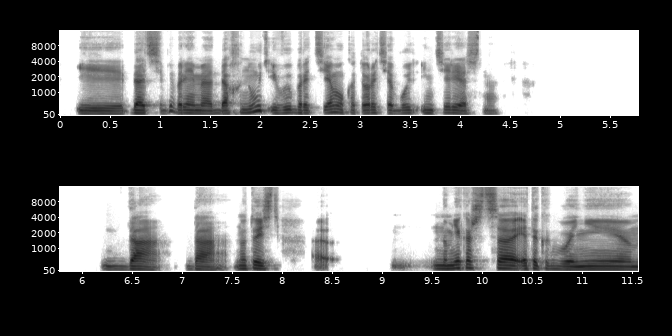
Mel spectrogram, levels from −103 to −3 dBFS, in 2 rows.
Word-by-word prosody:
и 105 Hz, -2 st, -2 dB
дать 110 Hz, -2 st, +4 dB
себе 110 Hz, -1 st, -6 dB
время 115 Hz, -3 st, 0 dB
отдохнуть 125 Hz, -, -2 dB
и 115 Hz, -, -4 dB
выбрать 120 Hz, -1 st, -3 dB
тему, 130 Hz, +4 st, -2 dB
которая 115 Hz, +1 st, -4 dB
те 120 Hz, -, -5 dB
будет 115 Hz, +2 st, -7 dB
интересна. 110 Hz, -3 st, -5 dB, 1.8 s
Да. 110 Hz, -3 st, 0 dB, 0.2 s
Да, 110 Hz, -3 st, -1 dB
ну 125 Hz, 0 st, -2 dB
то 140 Hz, -, +2 dB
есть, 125 Hz, +1 st, 0 dB, 0.3 s
а, -, -, -11 dB, 0.7 s
м, -, -, -18 dB, 0.2 s
ну 130 Hz, -1 st, 0 dB
мне 145 Hz, +3 st, +4 dB
кажется, 150 Hz, -1 st, +1 dB
это, 125 Hz, +2 st, +3 dB
как 125 Hz, -3 st, -7 dB
бы 110 Hz, -1 st, +3 dB
не 110 Hz, 0 st, +3 dB
115 Hz, 135 wpm, -22 LUFS, 110-125 Hz, 1.8 s, дать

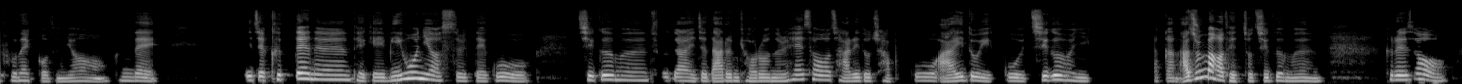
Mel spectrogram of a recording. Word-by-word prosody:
보냈거든요. 145 Hz, -3 st, -5 dB
근데 170 Hz, -4 st, -3 dB, 0.9 s
이제 195 Hz, -1 st, +2 dB
그때는 225 Hz, 0 st, +3 dB
되게 165 Hz, -2 st, -1 dB
미혼이었을 195 Hz, -, +3 dB
때고 150 Hz, -1 st, -2 dB, 0.4 s
지금은 200 Hz, -2 st, +1 dB
2 170 Hz, -3 st, -12 dB
다 170 Hz, -2 st, -1 dB
이제 155 Hz, +1 st, -2 dB
나름 150 Hz, +3 st, 0 dB
결혼을 155 Hz, 0 st, -1 dB
해서 225 Hz, -2 st, -1 dB
자리도 160 Hz, -4 st, -2 dB
잡고 165 Hz, +3 st, -7 dB
아이도 175 Hz, +4 st, +1 dB
있고 150 Hz, +1 st, -3 dB
지금은 195 Hz, 0 st, +2 dB
이 150 Hz, 0 st, -4 dB, 0.6 s
약간 155 Hz, -2 st, -6 dB
아줌마가 290 Hz, -, +6 dB
됐죠 150 Hz, -2 st, -2 dB
지금은. 155 Hz, -2 st, -2 dB, 0.6 s
그래서 210 Hz, -5 st, +1 dB
170 Hz, 255 characters per minute, -24 LUFS, 155-205 Hz, 0.9 s, 아줌마가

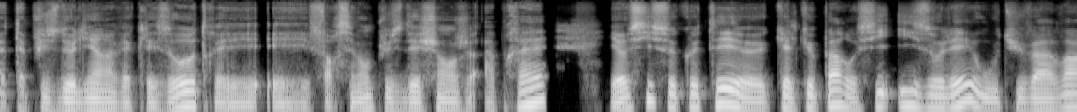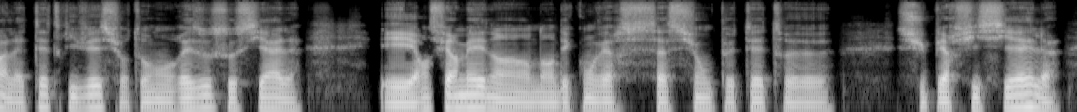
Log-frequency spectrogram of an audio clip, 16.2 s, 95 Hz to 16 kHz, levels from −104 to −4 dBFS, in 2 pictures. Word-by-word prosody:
as -, -, -6 dB
tu -, -, -6 dB
as -, -, -14 dB
plus 90 Hz, -2 st, -3 dB
de 90 Hz, -1 st, +3 dB
liens 90 Hz, +1 st, +2 dB
avec 75 Hz, -2 st, -4 dB
les 75 Hz, +2 st, -2 dB
autres 120 Hz, -3 st, +3 dB
et 75 Hz, -1 st, -2 dB
et 75 Hz, +1 st, -4 dB
forcément 85 Hz, +5 st, -1 dB
plus 90 Hz, -4 st, -4 dB
d'échanges. 85 Hz, +1 st, 0 dB
Après 130 Hz, -, 0 dB, 0.5 s
il -, -, +1 dB
y -, -, +7 dB
a 85 Hz, -, +6 dB
aussi 105 Hz, -, +4 dB
ce 125 Hz, -, +2 dB
côté, 120 Hz, +7 st, +3 dB
heu, 85 Hz, -3 st, +2 dB
quelque 100 Hz, +3 st, -1 dB
part 130 Hz, +4 st, +3 dB
aussi 95 Hz, +6 st, -1 dB
isolé 115 Hz, -, +2 dB
où 95 Hz, -, -2 dB
tu 90 Hz, -, -6 dB
vas 90 Hz, 0 st, +1 dB
avoir 110 Hz, +3 st, +1 dB
la 85 Hz, -2 st, -3 dB
tête 110 Hz, +4 st, -5 dB
rivée 105 Hz, +2 st, -1 dB
sur 80 Hz, -7 st, -4 dB
ton 85 Hz, 0 st, -3 dB
réseau 95 Hz, +4 st, 0 dB
social 90 Hz, -2 st, -1 dB, 0.6 s
et 75 Hz, 0 st, +3 dB
enfermé 105 Hz, +4 st, +3 dB
dans 85 Hz, -4 st, 0 dB
dans 80 Hz, 0 st, -2 dB
des 80 Hz, +1 st, -3 dB
conversations 85 Hz, +1 st, -2 dB
peut-être, 85 Hz, 0 st, -5 dB
heu, 75 Hz, +1 st, -4 dB, 0.5 s
superficielles 100 Hz, -1 st, +1 dB
90 Hz, 170 wpm, -25 LUFS, 80-105 Hz, 0.6 s, y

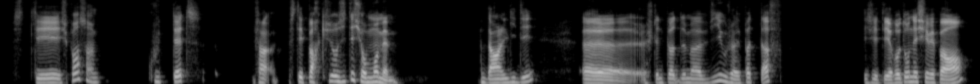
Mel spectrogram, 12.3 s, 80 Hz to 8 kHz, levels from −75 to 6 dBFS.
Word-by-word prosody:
C'était, 145 Hz, 0 st, 0 dB
je 135 Hz, -, -10 dB
pense, 245 Hz, +3 st, -2 dB
un 155 Hz, 0 st, -5 dB, 0.6 s
coup 175 Hz, -, -8 dB
de -, -, -24 dB
tête. 180 Hz, +3 st, -1 dB, 0.6 s
Enfin, -, -, 0 dB, 0.2 s
c'était -, -, -1 dB
par -, -, +1 dB
curiosité 190 Hz, +3 st, -1 dB
sur 170 Hz, -6 st, +3 dB
moi-même. 160 Hz, -9 st, +2 dB, 1.0 s
Dans 135 Hz, -3 st, +4 dB
l'idée, 155 Hz, -, -3 dB, 0.6 s
heu, 125 Hz, -4 st, +3 dB
j'étais -, -, -8 dB
à -, -, -5 dB
une 140 Hz, -, -9 dB
période 140 Hz, -1 st, -2 dB
de 140 Hz, -, -4 dB
ma 140 Hz, -2 st, -1 dB
vie 170 Hz, +11 st, -6 dB
où 180 Hz, -, -2 dB
j'avais 130 Hz, -4 st, -2 dB
pas 160 Hz, +4 st, -2 dB
de 160 Hz, -, -25 dB
taf -, -, -2 dB, 1.0 s
et 135 Hz, -, -9 dB
j'étais 125 Hz, -2 st, +1 dB
retourné 165 Hz, +6 st, +1 dB
chez 160 Hz, -1 st, +1 dB
mes 145 Hz, -, +1 dB
parents 125 Hz, -3 st, +5 dB
145 Hz, 165 wpm, -22 LUFS, 135-170 Hz, 1.0 s, parents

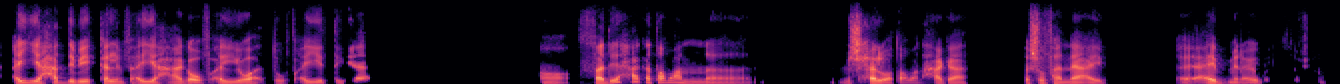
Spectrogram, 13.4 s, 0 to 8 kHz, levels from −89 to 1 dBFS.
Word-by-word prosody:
أي 160 Hz, -1 st, +5 dB
حد 150 Hz, -1 st, +2 dB
بيتكلم 140 Hz, +2 st, +2 dB
في 115 Hz, -, -5 dB
أي 135 Hz, -1 st, +2 dB
حاجة 130 Hz, +2 st, 0 dB
وفي 100 Hz, -2 st, +1 dB
أي 125 Hz, -1 st, -1 dB
وقت 125 Hz, +2 st, -1 dB
وفي -, -, -13 dB
أي 120 Hz, -1 st, -3 dB
اتجاه. 115 Hz, +1 st, -5 dB, 1.7 s
آه، -, -, -8 dB
فدي -, -, +3 dB
حاجة -, -, -2 dB
طبعًا 65 Hz, -1 st, -2 dB, 1.4 s
مش -, -, +2 dB
حلوة 140 Hz, -7 st, +6 dB
طبعًا 100 Hz, 0 st, -8 dB
حاجة 115 Hz, -2 st, 0 dB, 0.6 s
باشوفها 130 Hz, +2 st, +1 dB
إنها 115 Hz, +1 st, +2 dB
عيب، 105 Hz, -2 st, -1 dB, 0.7 s
عيب 135 Hz, -2 st, +1 dB
من 105 Hz, -2 st, -4 dB
عيوب 105 Hz, +2 st, -4 dB
الsocial -, -, -26 dB
media. -, -, -33 dB
120 Hz, 125 wpm, -27 LUFS, 110-135 Hz, 1.7 s, حلوة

